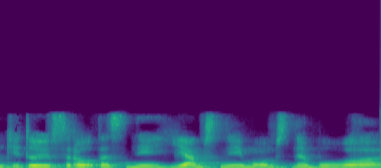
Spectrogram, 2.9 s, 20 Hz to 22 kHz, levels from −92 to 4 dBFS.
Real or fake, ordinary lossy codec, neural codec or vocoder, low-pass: fake; AAC, 48 kbps; codec, 24 kHz, 0.9 kbps, WavTokenizer, large speech release; 7.2 kHz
